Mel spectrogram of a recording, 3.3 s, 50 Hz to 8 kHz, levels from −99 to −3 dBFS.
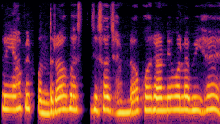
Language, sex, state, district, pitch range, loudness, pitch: Hindi, female, Jharkhand, Sahebganj, 280-300 Hz, -14 LUFS, 290 Hz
